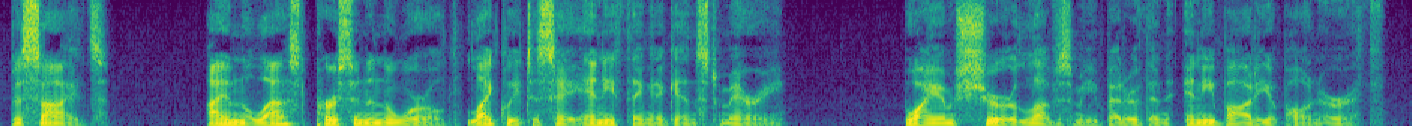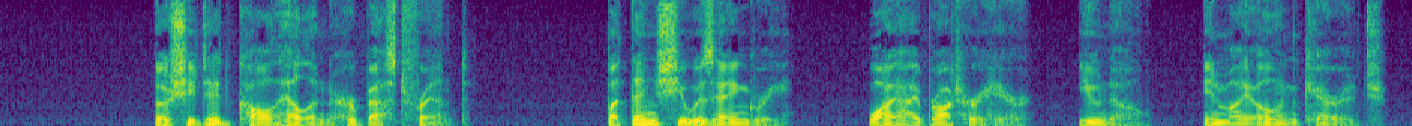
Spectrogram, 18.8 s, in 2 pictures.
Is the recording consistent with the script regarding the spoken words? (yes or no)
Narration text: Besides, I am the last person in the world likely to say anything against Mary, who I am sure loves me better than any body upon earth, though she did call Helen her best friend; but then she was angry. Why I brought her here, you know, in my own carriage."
yes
